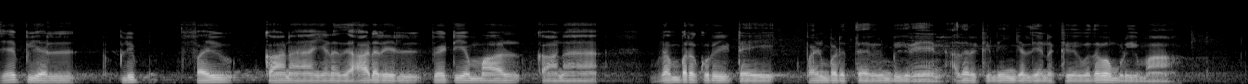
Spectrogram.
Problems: none marked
